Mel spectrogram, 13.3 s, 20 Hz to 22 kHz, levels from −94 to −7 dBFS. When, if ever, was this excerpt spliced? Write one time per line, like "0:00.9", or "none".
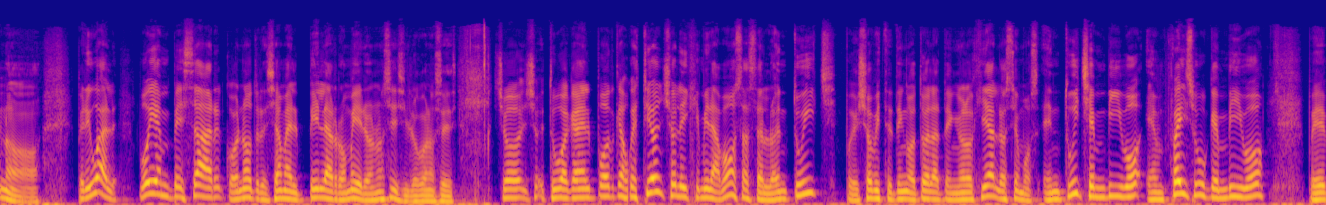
0:06.3

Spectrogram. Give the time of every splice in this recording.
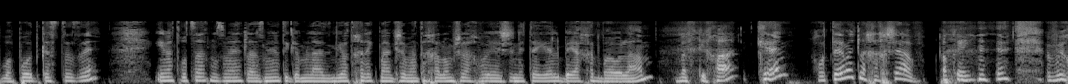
0:09.3

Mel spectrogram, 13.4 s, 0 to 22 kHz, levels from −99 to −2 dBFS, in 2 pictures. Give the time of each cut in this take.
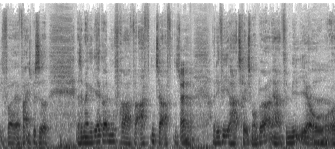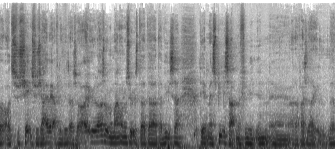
0:06.9
0:10.8

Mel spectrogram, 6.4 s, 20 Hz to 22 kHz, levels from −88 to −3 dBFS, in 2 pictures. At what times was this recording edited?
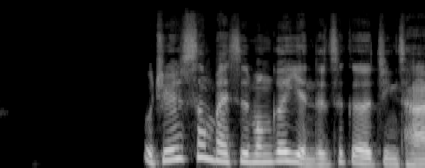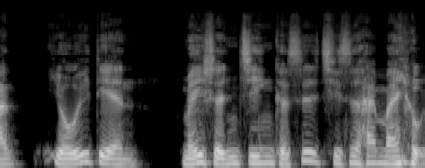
none

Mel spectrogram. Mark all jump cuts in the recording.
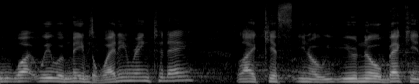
0:00.9
0:02.9

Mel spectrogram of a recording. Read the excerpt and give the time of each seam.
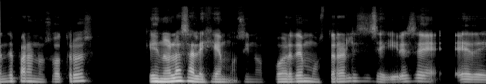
none

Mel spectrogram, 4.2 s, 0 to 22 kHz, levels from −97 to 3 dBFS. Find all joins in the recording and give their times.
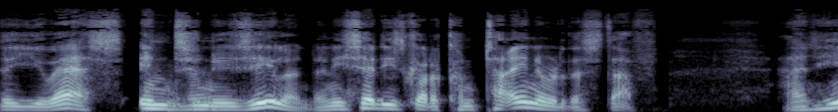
none

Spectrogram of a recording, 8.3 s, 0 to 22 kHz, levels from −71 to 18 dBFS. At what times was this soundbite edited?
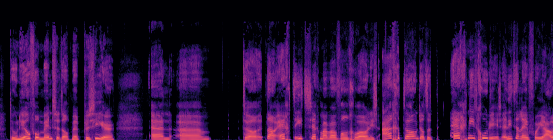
0:04.0
0:06.7
0:07.3

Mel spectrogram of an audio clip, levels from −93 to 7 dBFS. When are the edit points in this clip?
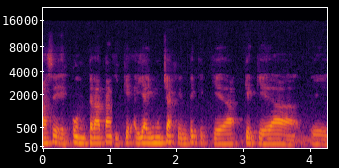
0:01.0
0:03.0

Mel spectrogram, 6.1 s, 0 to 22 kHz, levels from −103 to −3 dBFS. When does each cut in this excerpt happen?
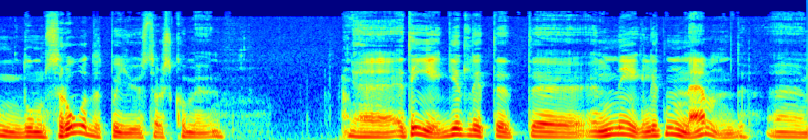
none

